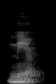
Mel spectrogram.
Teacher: some Sanskrit scholars, they will pronounce it as like an NY, nya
